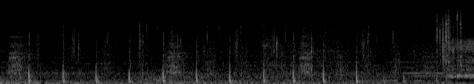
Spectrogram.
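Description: Footsteps thud quickly as a man runs and climbs stairs.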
